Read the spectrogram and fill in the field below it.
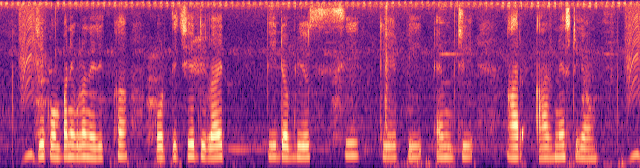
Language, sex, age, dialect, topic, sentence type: Bengali, male, 25-30, Western, banking, statement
